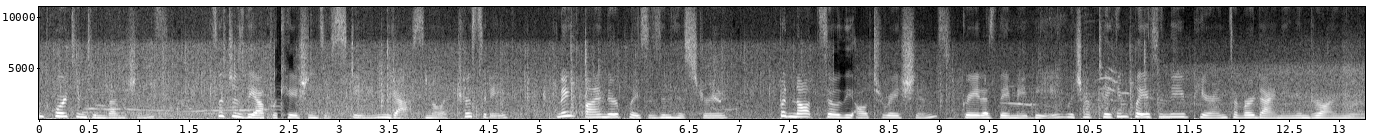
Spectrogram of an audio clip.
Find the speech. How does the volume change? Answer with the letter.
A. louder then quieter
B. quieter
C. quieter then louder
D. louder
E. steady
E.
